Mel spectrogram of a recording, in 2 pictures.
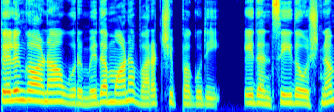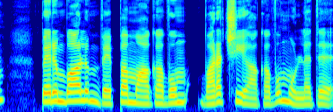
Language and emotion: Tamil, neutral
